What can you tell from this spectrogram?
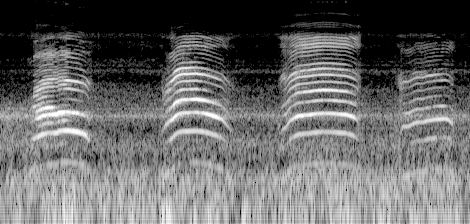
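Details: Grown young pet cat meowing four times, each meow a drawn-out, arching, harmonically rich cry lasting about a second, spaced roughly every one and a half seconds, over a low background rumble.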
